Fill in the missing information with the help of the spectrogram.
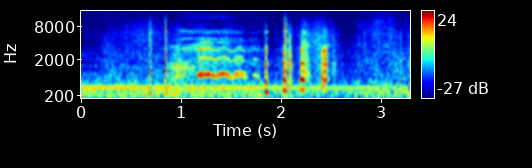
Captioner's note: laugh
